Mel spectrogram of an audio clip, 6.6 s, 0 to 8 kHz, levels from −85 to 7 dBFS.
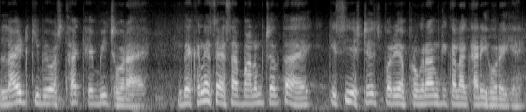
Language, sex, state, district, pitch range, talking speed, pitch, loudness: Hindi, male, Punjab, Kapurthala, 140-175 Hz, 210 wpm, 160 Hz, -17 LUFS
